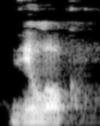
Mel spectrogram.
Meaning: 1. head of cabbage 2. weak, wretched man; pussy
- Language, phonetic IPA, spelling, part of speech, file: Russian, [vʲɪˈɫok], вилок, noun, Ru-вило́к.ogg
